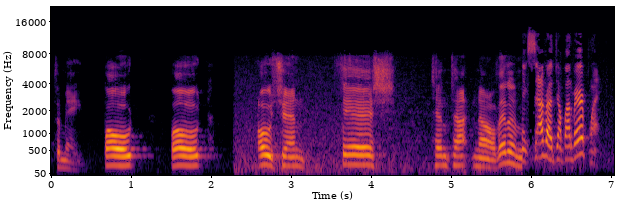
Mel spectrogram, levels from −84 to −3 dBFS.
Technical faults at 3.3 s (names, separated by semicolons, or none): noise suppressor catching up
